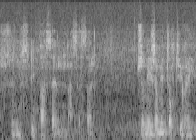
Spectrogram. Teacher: avec cette voix, vous savez, très, très gutturale, très germanique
